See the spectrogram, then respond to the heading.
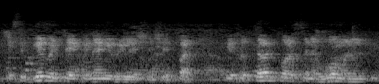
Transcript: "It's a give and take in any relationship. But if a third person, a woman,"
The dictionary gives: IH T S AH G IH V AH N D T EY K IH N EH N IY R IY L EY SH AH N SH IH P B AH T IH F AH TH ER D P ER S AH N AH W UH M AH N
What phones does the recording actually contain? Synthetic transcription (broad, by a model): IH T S AH G IH V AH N T EY K IH N EH N IY R IY L EY SH AH N SH IH P B AH T IH F AH T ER D P ER S AH N AH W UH M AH N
